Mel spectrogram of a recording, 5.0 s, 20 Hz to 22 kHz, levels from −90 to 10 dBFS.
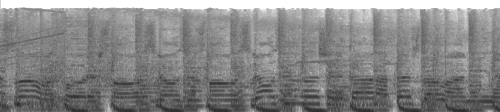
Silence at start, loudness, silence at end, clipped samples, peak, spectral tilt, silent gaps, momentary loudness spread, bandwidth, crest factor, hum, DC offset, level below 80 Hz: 0 s; -13 LUFS; 0 s; under 0.1%; 0 dBFS; -4 dB/octave; none; 1 LU; 17 kHz; 12 dB; none; under 0.1%; -18 dBFS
